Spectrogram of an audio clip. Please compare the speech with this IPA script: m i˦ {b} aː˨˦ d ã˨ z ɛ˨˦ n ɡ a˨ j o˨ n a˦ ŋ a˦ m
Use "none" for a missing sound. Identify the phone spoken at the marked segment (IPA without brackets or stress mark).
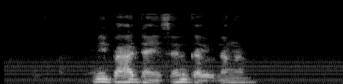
b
